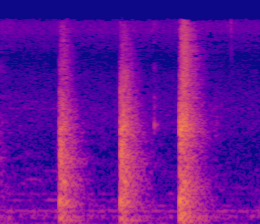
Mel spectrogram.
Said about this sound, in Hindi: यकायक किसी ने बाहर के दरवाजे को तीन बार खटखटाया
